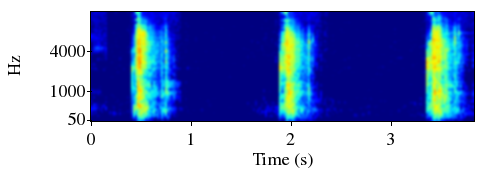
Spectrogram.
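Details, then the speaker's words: PuckiPuppy GoldenR AWD full-suspension ebike dropped in kickstand test: three dull clunks, one per drop, rear rattle remains; clunk not all kickstand, partly the whole setup, possibly reduced by improving kickstand. "So, when we were off-roading and making that clunky noise, uh I think you can reduce it by like improving this kickstand or or getting something different."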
